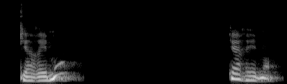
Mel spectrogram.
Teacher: Make sure in this case to stress the last syllable.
